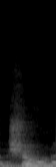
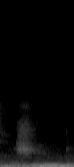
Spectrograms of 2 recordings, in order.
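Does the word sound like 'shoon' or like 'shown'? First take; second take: shown; shoon. First: The vowel sounds like the vowel in 'show'. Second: The vowel sounds like the vowel in 'shoe'. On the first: The speaker calls it right. "it was always pronounced sewn, uh, shown, I mean" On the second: The speaker calls it wrong. "I like to write shewn"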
